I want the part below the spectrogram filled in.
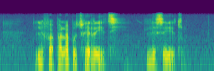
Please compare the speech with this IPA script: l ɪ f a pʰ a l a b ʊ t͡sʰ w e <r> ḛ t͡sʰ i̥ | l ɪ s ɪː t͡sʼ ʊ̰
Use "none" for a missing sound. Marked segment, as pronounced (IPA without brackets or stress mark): r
